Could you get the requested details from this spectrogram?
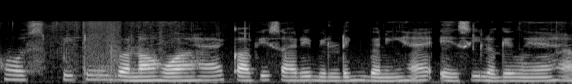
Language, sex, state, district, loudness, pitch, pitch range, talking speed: Hindi, female, Chandigarh, Chandigarh, -19 LUFS, 185 Hz, 175-195 Hz, 135 wpm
